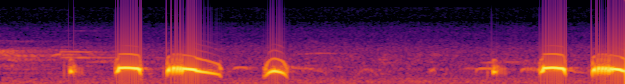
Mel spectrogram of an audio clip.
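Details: Spotted dove calling as a lure to draw birds in: a soft short note, then two loud cooing notes, the last drawn out and sliding downward, the phrase repeating about every three seconds in quiet surroundings.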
